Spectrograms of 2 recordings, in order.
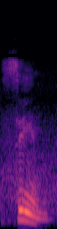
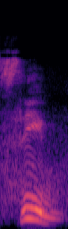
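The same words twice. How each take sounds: Both takes have the same delivery.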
